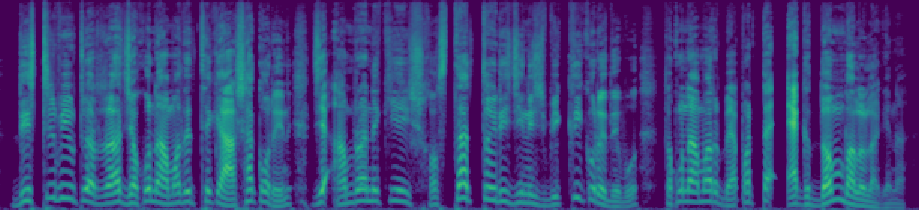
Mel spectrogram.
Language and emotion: Bengali, disgusted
